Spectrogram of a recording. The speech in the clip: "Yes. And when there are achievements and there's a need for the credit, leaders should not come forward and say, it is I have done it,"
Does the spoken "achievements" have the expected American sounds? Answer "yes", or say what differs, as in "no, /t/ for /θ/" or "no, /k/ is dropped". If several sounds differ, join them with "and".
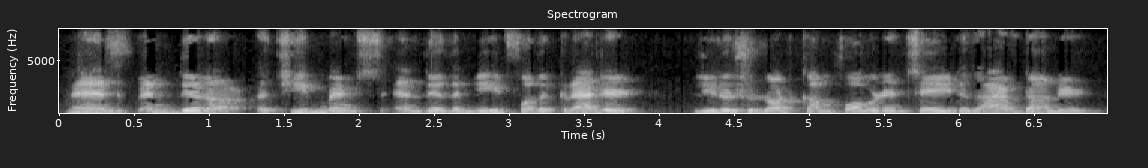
yes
